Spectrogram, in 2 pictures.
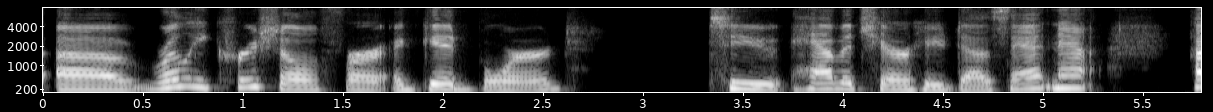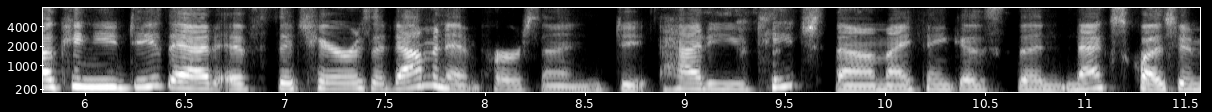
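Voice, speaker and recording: A woman with a soft voice co-hosting a discussion, pausing often as she talks. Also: medium pitch, no echo. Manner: pauses while speaking. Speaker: co-host. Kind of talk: conversational discussion.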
